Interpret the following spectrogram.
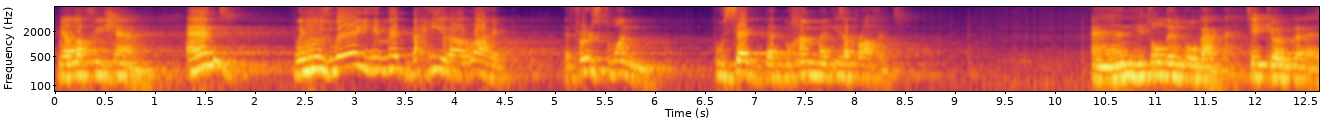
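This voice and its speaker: Man giving a sermon, high voice, lots of questions to the crowd, roomy echo. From Egypt. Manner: lively, questioning the audience, repeats words. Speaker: preacher.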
